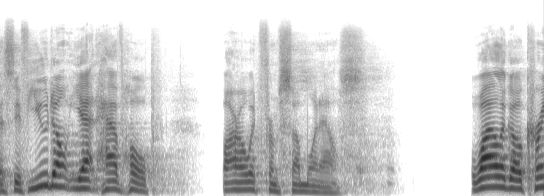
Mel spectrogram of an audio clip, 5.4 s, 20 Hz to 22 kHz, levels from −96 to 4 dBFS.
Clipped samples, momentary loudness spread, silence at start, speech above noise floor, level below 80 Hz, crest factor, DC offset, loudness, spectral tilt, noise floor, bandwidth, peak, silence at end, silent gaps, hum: under 0.1%; 20 LU; 0 s; 38 dB; -76 dBFS; 20 dB; under 0.1%; -25 LUFS; -6 dB/octave; -63 dBFS; 13 kHz; -6 dBFS; 0 s; 2.08-2.23 s, 4.16-4.72 s; none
